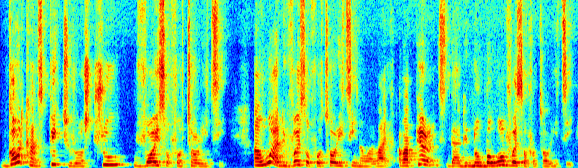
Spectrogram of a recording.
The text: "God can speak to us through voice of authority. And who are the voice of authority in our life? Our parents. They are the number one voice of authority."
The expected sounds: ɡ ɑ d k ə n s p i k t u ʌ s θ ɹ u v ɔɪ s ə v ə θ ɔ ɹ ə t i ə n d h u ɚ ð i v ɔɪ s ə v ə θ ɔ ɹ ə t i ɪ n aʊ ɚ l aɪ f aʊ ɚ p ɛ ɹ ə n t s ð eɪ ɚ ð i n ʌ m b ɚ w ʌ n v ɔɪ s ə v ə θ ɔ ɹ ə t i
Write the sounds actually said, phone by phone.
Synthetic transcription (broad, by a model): ɡ ɑ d k ə n s p i k t u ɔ s t ɹ u v ɔɪ s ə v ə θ ɔ ɹ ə t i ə n h u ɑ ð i v ɔɪ s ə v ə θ ɔ ɹ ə t i ɪ n aʊ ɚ l aɪ f aʊ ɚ p ɛ ɹ ə n t s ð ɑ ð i n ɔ m b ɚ w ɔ n v ɔɪ s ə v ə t ɔ ɹ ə t i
